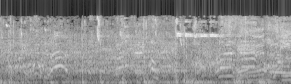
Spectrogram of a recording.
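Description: Basketball dribbling and bouncing on a hardwood court in a near-empty arena, with voices calling out over it. A short, sharp high whistle sounds about two-thirds of the way through, a referee's whistle stopping play.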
